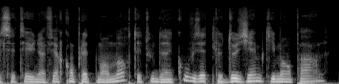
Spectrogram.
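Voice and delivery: voix de Jay plus aiguë, enjouée; Jay au téléphone. A narrator's reading. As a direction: interlocutrice jouée un ton plus haut, légèrement animée. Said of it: "lui répondit-elle". (Jay, inspectrice, répond à McCaleb au téléphone, voix plus haute)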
